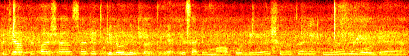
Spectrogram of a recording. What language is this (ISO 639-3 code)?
pan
